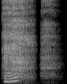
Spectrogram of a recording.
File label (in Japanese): LOWMOOD JP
